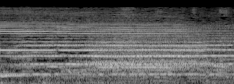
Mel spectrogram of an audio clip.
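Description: A horn held down on one steady, unbroken note over a noisy street crowd.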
